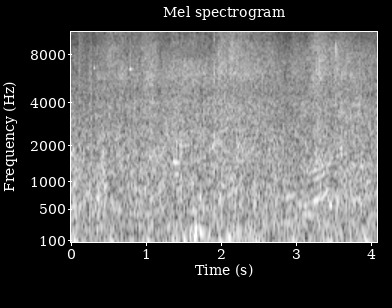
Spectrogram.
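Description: Steady wind rumble on the microphone over the open snow slope, with faint distant voices now and then.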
